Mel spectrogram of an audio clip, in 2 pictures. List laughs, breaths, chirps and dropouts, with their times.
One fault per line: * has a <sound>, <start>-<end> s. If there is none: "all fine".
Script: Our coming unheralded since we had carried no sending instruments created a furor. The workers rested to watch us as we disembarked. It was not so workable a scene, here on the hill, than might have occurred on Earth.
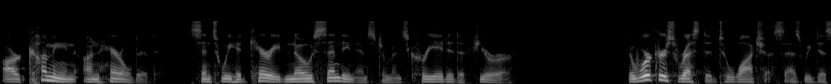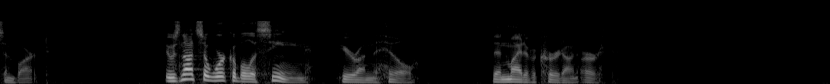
all fine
